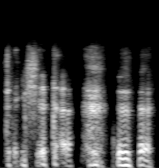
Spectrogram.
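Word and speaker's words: Takeshita: Take Shita.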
